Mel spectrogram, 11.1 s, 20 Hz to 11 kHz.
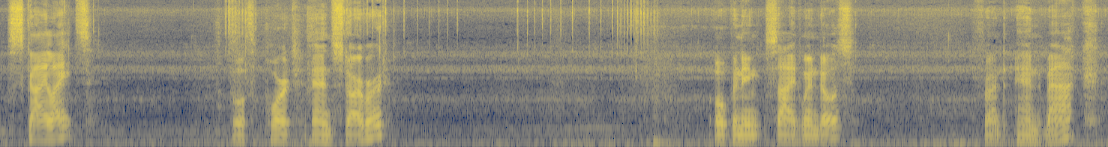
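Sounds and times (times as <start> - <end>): ratchet-like clicks: 3.8 - 6.6.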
